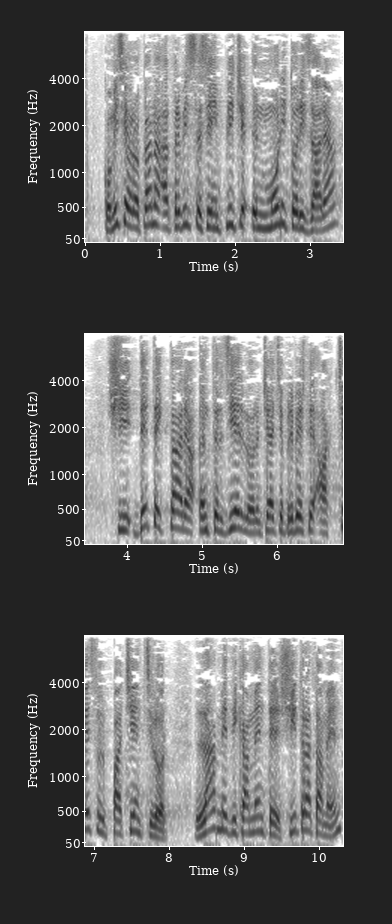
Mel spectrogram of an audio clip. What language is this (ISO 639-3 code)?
ron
